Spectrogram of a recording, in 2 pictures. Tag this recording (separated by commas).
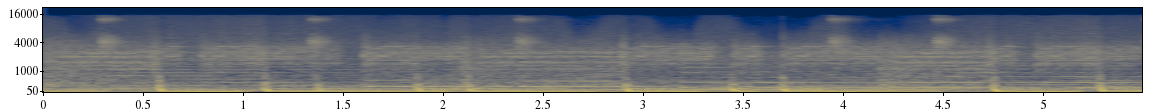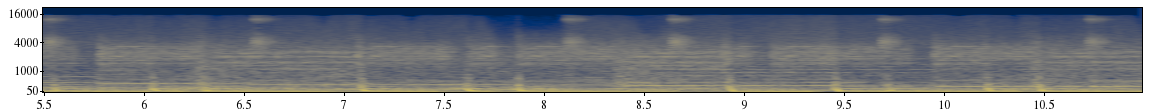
Music, Soundtrack music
